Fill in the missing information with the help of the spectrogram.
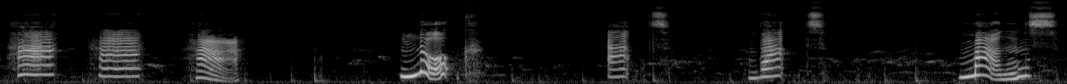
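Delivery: high laughing, spaced out for writing; laughing girl. Shown as a demonstration. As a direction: laugh word by word. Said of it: "So I'm going to go for".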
